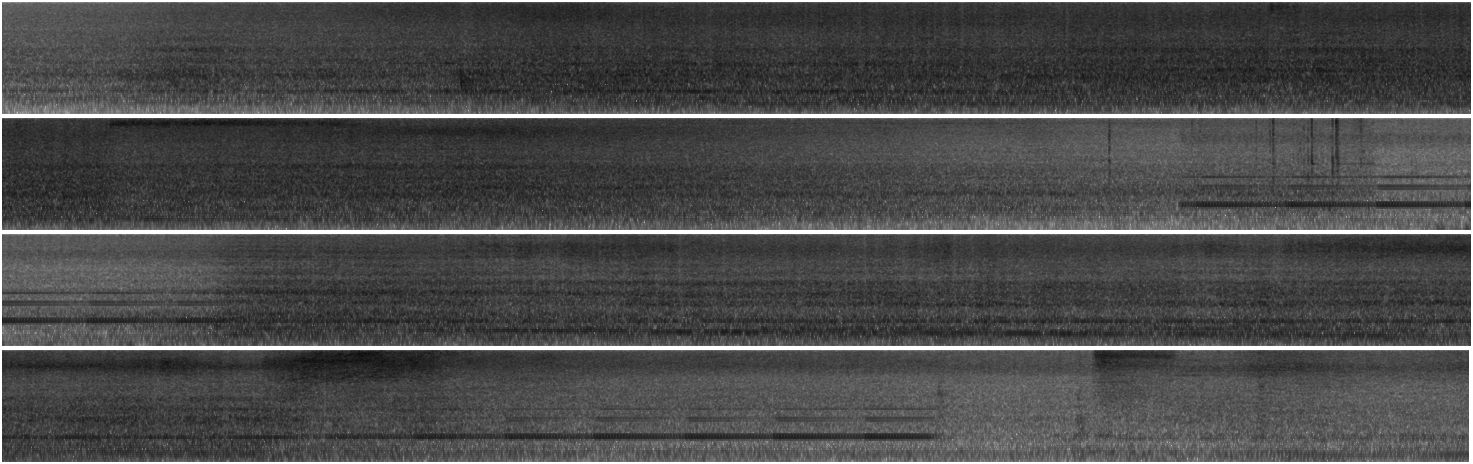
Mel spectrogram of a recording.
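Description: Kintetsu electric train running into the station, wheels on the rails and a motor whine that falls slowly in pitch as it brakes. After a change about halfway through, a level-crossing alarm rings steadily for several seconds over the noise of another train slowing, its motor pitch falling. The alarm stops shortly before the end.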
